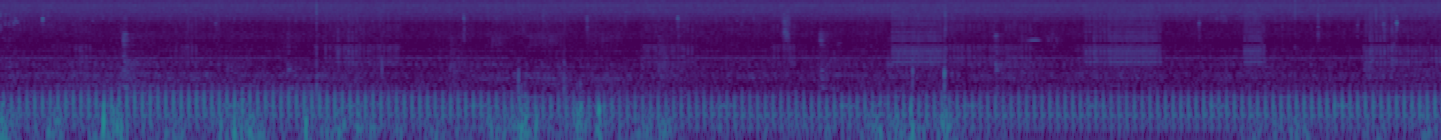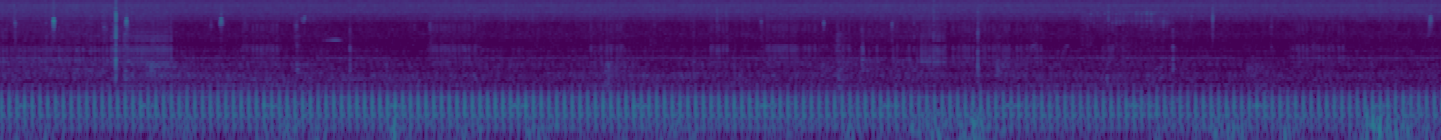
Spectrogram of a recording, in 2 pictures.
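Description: Vehicle engine idling: a steady low rumble with no change in pace.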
